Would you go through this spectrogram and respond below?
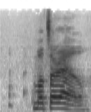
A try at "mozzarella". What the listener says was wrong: You can put the A on the end.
